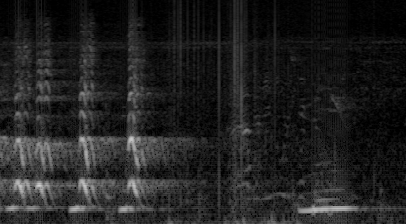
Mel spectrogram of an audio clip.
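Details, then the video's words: Pair of zoo siamang gibbons singing on a hot summer morning in France: quick bursts of barking harmonic notes over a low hum, then a single deep swelling boom. "Singing Siamang Gibbons"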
